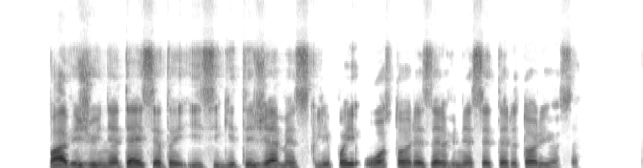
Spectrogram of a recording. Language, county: Lithuanian, Šiauliai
